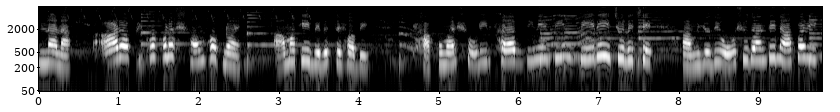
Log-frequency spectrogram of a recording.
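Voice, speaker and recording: A woman's voice: high voice, darkish tone. A woman voicing a kind, worried young village girl in a children's fairy tale cartoon.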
